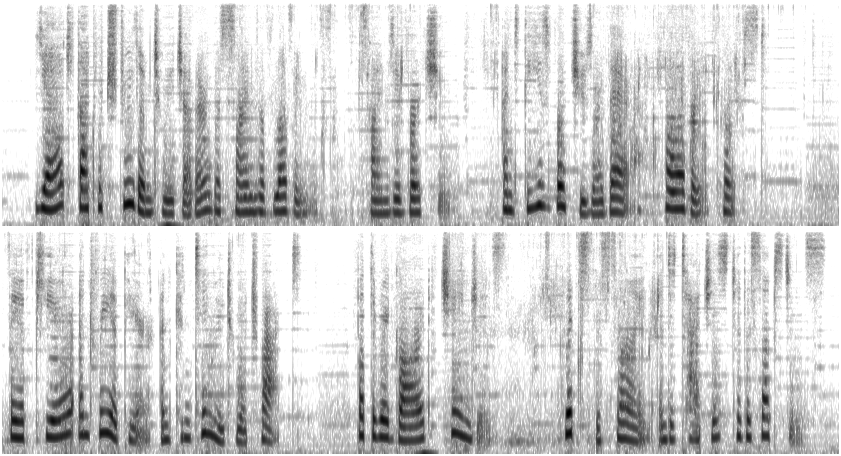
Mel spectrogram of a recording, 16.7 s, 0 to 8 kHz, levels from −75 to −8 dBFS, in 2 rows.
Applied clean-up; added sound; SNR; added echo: neural separator model SepFormer DNS4.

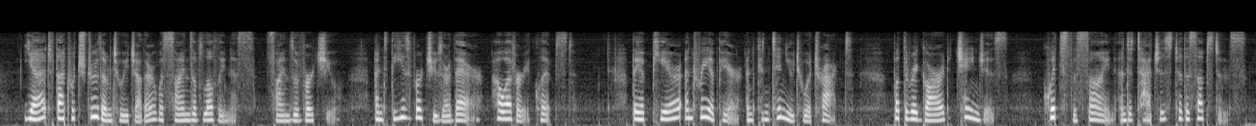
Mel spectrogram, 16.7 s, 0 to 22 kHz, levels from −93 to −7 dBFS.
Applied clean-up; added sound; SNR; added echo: none; none; none; none.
